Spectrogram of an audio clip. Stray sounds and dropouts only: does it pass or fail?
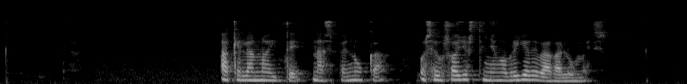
pass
